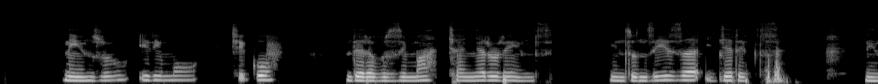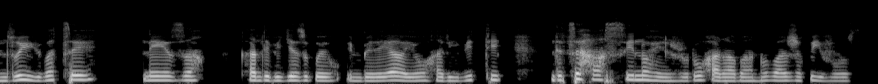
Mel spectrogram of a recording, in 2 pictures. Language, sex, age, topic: Kinyarwanda, female, 25-35, health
